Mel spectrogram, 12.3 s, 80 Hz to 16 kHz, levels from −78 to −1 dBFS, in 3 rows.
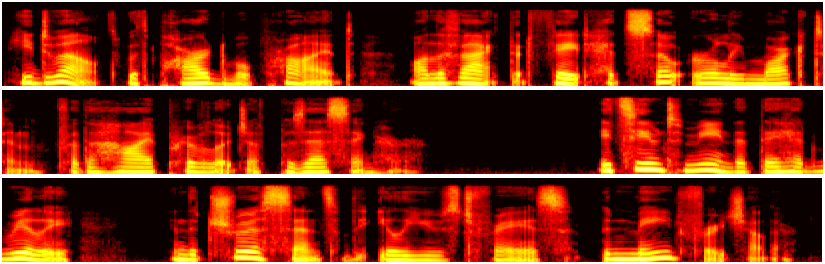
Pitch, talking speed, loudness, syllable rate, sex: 175 Hz, 215 wpm, -21 LUFS, 5.9 syllables/s, female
